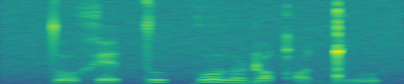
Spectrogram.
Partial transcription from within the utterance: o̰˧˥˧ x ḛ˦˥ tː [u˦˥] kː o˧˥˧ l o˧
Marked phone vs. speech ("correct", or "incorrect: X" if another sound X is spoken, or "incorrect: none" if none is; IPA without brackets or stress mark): incorrect: u˧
